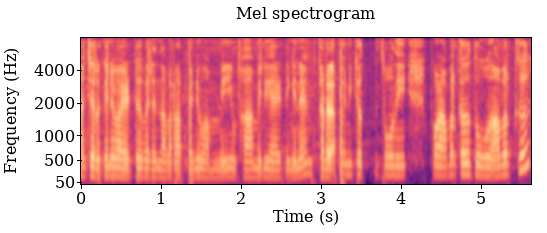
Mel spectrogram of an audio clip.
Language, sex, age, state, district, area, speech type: Malayalam, female, 30-45, Kerala, Alappuzha, rural, spontaneous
